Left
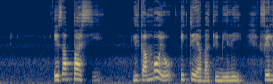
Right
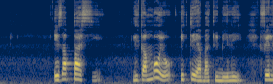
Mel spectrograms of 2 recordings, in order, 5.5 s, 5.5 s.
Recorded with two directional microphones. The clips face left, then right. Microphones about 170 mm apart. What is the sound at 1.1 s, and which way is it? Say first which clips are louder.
Speech: right 3 dB; 35° right (ahead or behind).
